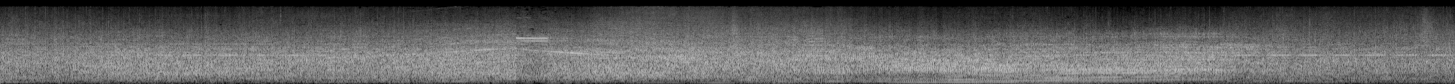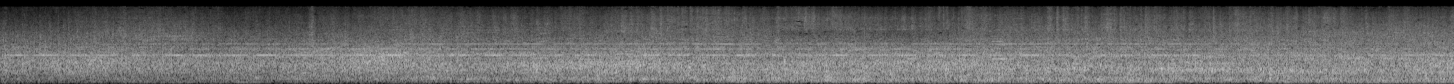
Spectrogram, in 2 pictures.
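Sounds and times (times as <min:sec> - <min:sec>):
train wheels rumbling on rails: 0:00.0 - 0:29.0
thin high whine: 0:02.0 - 0:25.0.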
